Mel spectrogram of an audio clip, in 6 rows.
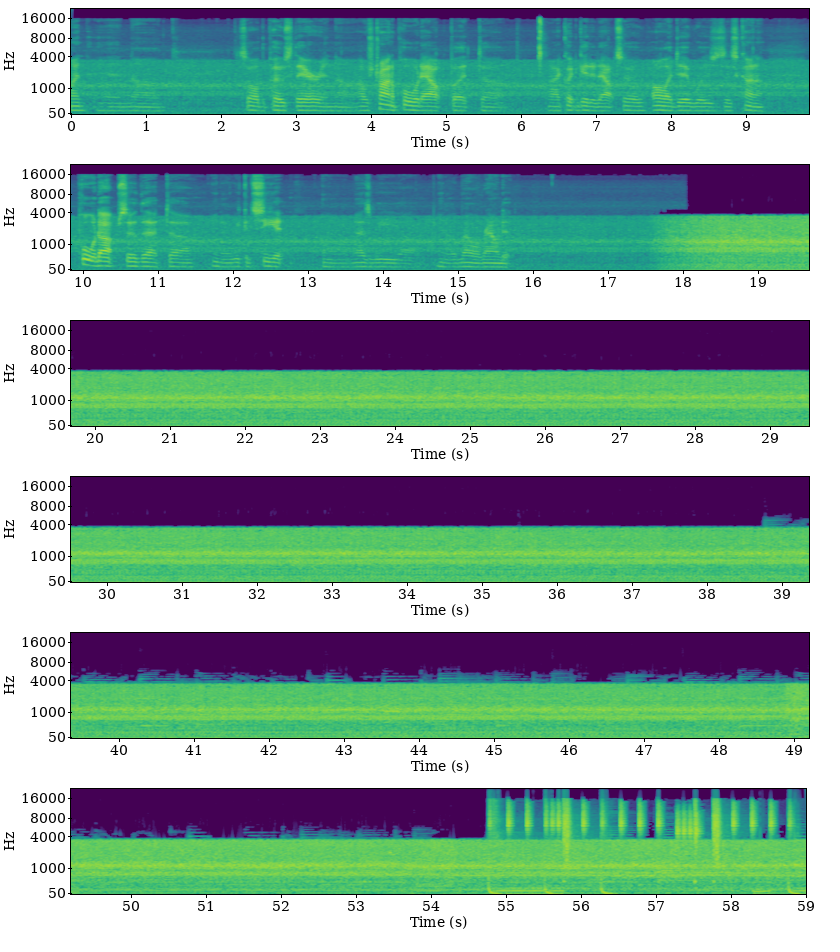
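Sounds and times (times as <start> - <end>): mower engine running: 17.6 - 59.0.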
